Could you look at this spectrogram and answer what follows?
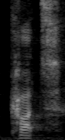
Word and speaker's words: Kurtz: My last name is Kurtz, and in Pennsylvania Dutch it's pronounced Katz, which is the same word they use for cat.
